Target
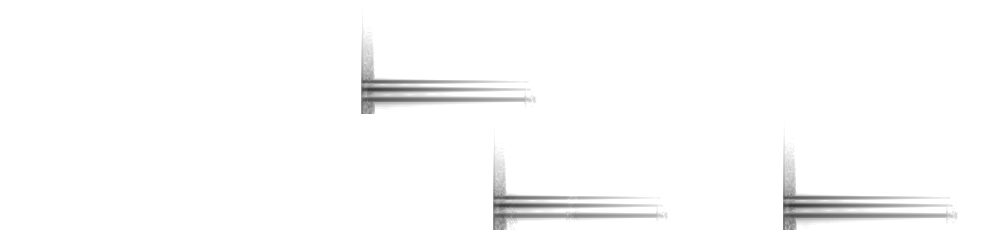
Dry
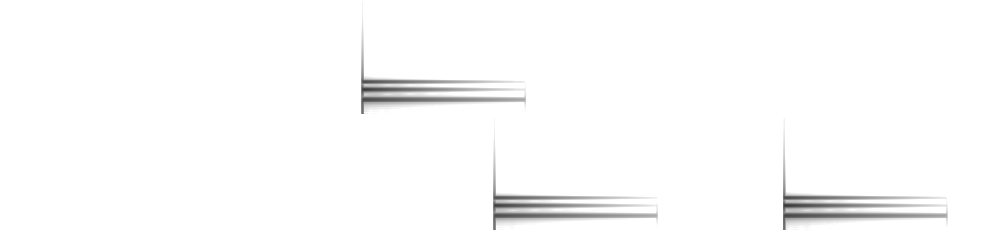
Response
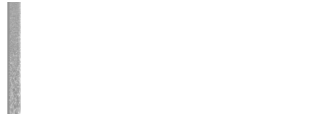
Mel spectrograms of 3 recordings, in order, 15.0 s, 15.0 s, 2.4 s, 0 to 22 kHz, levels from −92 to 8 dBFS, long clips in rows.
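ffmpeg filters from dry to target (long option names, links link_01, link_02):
-filter_complex "[0:a]asplit=3[link_01][link_02][link_03];[link_01]afade=type=out:start_time=11.25:duration=0.02[link_04];[link_02]highpass=630,afade=type=in:start_time=11.25:duration=0.02,afade=type=out:start_time=11.72:duration=0.02[link_05];[link_03]afade=type=in:start_time=11.72:duration=0.02[link_06];[link_04][link_05][link_06]amix=inputs=3:normalize=0[link_07];[1:a]atrim=start_sample=2205[link_08];[link_07][link_08]afir=irnorm=-1:irlink=0,volume=-2.5dB"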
